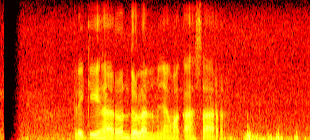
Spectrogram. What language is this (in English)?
Javanese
